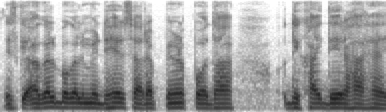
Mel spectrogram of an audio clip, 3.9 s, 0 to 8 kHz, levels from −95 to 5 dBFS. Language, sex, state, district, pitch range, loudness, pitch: Hindi, male, Jharkhand, Ranchi, 115-125 Hz, -14 LUFS, 120 Hz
